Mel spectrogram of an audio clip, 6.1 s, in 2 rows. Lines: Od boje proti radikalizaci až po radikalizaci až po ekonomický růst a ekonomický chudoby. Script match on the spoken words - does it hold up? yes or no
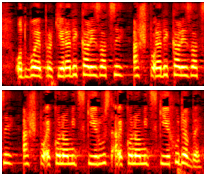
yes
